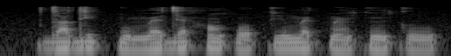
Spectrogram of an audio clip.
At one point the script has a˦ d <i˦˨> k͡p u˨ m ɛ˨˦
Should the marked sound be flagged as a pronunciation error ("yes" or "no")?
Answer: no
